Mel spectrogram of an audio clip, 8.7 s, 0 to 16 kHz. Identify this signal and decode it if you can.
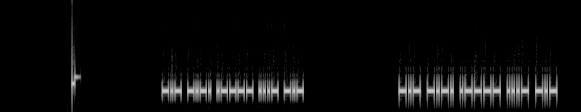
Morse code, heard as a keyed tone, about 33 wpm, 700 Hz. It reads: KC1VK KC1VK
